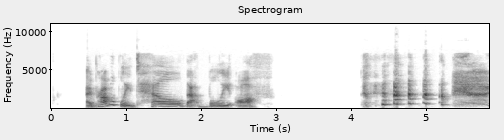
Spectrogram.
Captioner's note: laughs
